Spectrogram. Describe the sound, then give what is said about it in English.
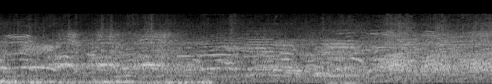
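A large outdoor crowd in Birmingham cheers and claps steadily as Ozzy Osbourne's hearse passes through, with flowers thrown and scattered shouts rising over a dense wash of voices, and a low rumble underneath during the first couple of seconds. “So with cheers, claps and flowers thrown as Ozzy Osbourne's hearse passed through his home city of Birmingham today.”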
